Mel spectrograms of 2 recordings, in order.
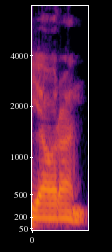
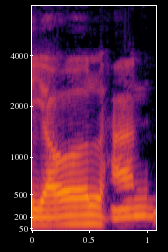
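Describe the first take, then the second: First: It is said smoothly with the h sound silent. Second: It is said slowly with the h sound heard. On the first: "हियत की आवाज इतनी ज्यादा नहीं आती, वो साइलेंट हो जाता है" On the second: "हम इसको स्लो स्लो पढ़ेंगे तो ये बनता है"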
